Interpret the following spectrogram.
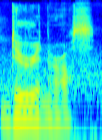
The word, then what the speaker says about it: Dürrenroth: know and this and it's pronounced with an e at the end so it's durin Roth I unfortunately can't really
